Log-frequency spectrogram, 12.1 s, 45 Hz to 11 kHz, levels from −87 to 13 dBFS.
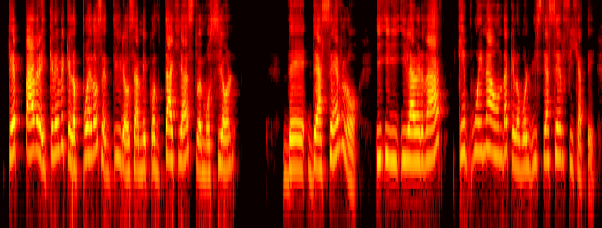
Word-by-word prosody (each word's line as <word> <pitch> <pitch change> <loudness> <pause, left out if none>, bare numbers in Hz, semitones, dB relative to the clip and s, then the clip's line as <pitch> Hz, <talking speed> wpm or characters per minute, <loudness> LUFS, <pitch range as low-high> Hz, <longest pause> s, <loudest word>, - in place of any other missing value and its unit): Qué 280 +4 +7 0.2
padre, 285 -2 +8
y 205 - -8
créeme 290 +5 -1
que 240 - +2
lo 195 -1 +3
puedo 260 +5 +3
sentir, 240 +3 -5
o 175 - +2
sea, 185 +1 -1
me 195 +1 -5
contagias 235 +4 0
tu 190 - -4
emoción 185 +5 -2 0.9
de 190 +3 -1
de 195 +3 +1
hacerlo. 250 +12 -1 0.3
Y 240 - -1
y 235 -3 -4
y 240 0 -5
la 225 -1 +6
verdad, 240 - +2 0.3
qué 275 +2 -5
buena 290 +3 0
onda 265 +2 -4
que 255 -6 -5
lo 200 -2 -2
volviste 205 +5 -6
a 235 - 0
hacer, 245 +1 -4
fíjate. 220 -4 -12
235 Hz, 155 wpm, -22 LUFS, 195-260 Hz, 0.9 s, padre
